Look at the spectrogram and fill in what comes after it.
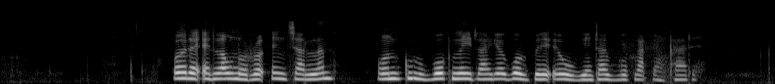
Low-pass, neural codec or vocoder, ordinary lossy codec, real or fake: none; codec, 16 kHz, 0.8 kbps, ZipCodec; none; fake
